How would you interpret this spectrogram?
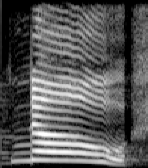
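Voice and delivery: high mock cry of no. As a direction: cry out against it, pitch up. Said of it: "we're like".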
